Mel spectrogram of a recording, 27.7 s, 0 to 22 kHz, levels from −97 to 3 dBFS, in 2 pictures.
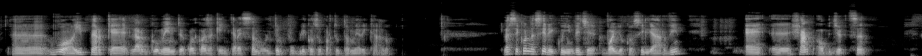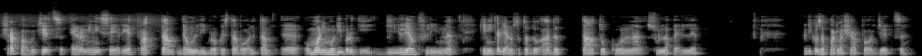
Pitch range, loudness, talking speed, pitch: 105-130 Hz, -30 LUFS, 120 wpm, 115 Hz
